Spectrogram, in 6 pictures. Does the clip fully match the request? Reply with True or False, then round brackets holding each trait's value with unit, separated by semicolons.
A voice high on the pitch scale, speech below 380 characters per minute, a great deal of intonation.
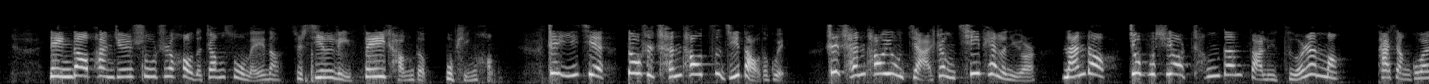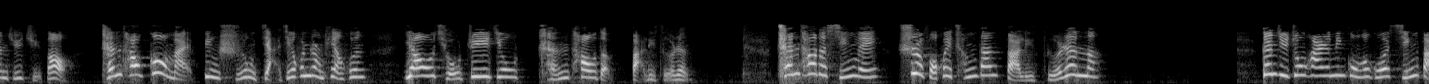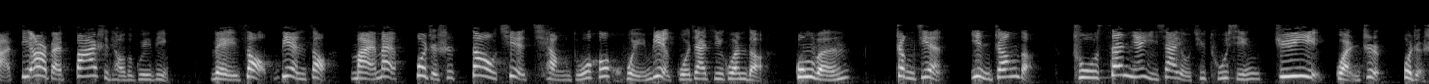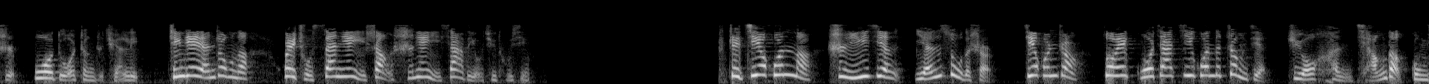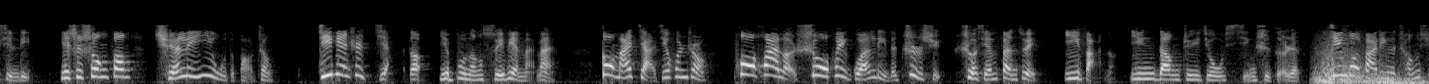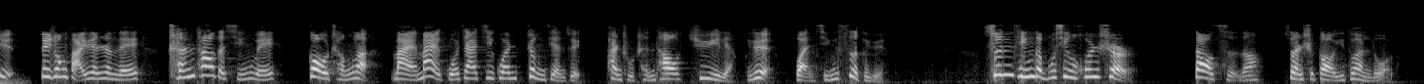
True (355 Hz; 240 characters per minute; 6.8 semitones)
